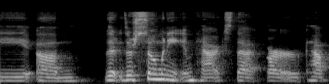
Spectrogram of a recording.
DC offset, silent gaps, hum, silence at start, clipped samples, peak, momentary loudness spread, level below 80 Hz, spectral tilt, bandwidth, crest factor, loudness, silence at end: under 0.1%; none; none; 0 s; under 0.1%; -6 dBFS; 10 LU; -70 dBFS; -3 dB/octave; 13 kHz; 18 dB; -22 LUFS; 0 s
